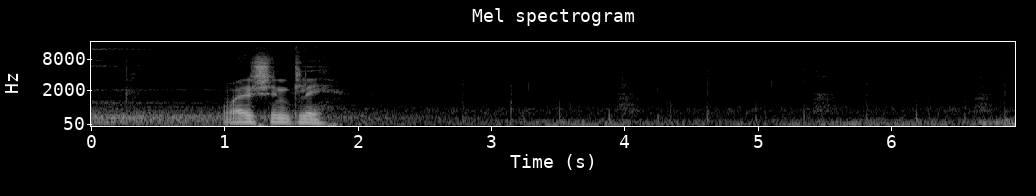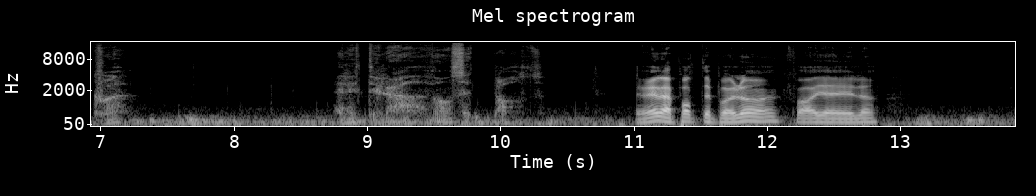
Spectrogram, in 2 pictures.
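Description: A man talks into a close microphone in short bursts.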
